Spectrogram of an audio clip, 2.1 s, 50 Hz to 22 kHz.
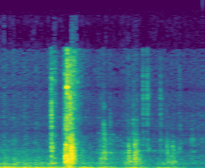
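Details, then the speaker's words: Nissan 300ZX with an unexplained misfire: low, uneven idle sags and dies within about two seconds as the clutch comes up. It stays running with throttle held and smells of fuel; previous owner named the fuel dampener as one possible cause. Stalling at idle, cause unconfirmed. "idle a little bit and then if I get my foot off the clutch it just dies out"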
